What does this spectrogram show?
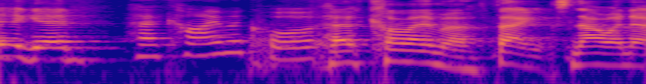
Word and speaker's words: Herkimer: What's the most interesting thing you know about Herkma Quartz Hannah Osprey her quartz is by Say it again Herkimer Thanks Now I know how to say it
